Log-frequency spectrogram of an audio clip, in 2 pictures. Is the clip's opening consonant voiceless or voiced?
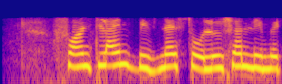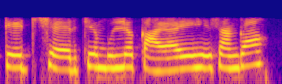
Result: voiceless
